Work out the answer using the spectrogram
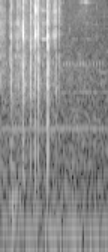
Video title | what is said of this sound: Chinese Speedometer Dismantling Video | there's a space inside here where this has room to flap around in there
